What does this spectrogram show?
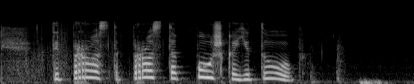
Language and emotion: Russian, positive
